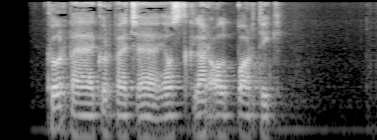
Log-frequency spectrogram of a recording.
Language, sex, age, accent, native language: Uzbek, male, 19-29, Xorazm, Uzbek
